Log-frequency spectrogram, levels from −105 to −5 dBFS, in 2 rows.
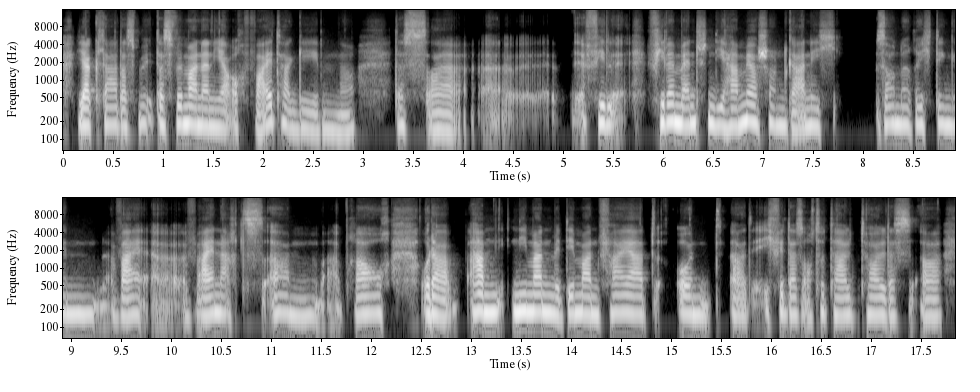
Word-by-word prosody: Ja 170 Hz, -, +7 dB
klar, 175 Hz, +1 st, -2 dB
das 160 Hz, +2 st, -3 dB
wi 185 Hz, +4 st, -5 dB
das 175 Hz, -3 st, +1 dB
will 180 Hz, -, +2 dB
man 180 Hz, -1 st, +6 dB
dann 165 Hz, -1 st, +3 dB
ja 155 Hz, -1 st, +1 dB
auch -, -, -4 dB
weitergeben, 145 Hz, -6 st, -1 dB
ne? 130 Hz, +2 st, -4 dB, 0.4 s
Dass, 170 Hz, -4 st, -2 dB
äh, 140 Hz, -1 st, 0 dB, 0.2 s
äh, -, -, -10 dB, 0.7 s
viele 185 Hz, -3 st, 0 dB, 0.2 s
viele 195 Hz, +1 st, +3 dB
Menschen, 185 Hz, +1 st, +4 dB
die 170 Hz, -1 st, 0 dB
haben 165 Hz, +4 st, +4 dB
ja 195 Hz, -1 st, +4 dB
schon 170 Hz, 0 st, +4 dB
gar 170 Hz, -, 0 dB
nicht 165 Hz, -2 st, -3 dB, 0.4 s
so 175 Hz, +1 st, -2 dB
'ne 175 Hz, -2 st, 0 dB
richtigen 170 Hz, +3 st, -2 dB
Weih 155 Hz, 0 st, +1 dB
äh, -, -, -8 dB
Weihnachts 165 Hz, +2 st, +1 dB
ähm, 160 Hz, +1 st, -3 dB
äh, 215 Hz, -, -10 dB
Brauch 165 Hz, 0 st, -1 dB, 0.3 s
oder 170 Hz, +2 st, +3 dB
haben 180 Hz, 0 st, +5 dB
niemanden, 180 Hz, -1 st, +5 dB
mit 155 Hz, -4 st, -1 dB
dem 170 Hz, +1 st, +1 dB
man 165 Hz, -1 st, +2 dB
feiert. 170 Hz, -1 st, -1 dB, 0.2 s
Und, 80 Hz, -5 st, -1 dB, 0.2 s
äh, -, -, -2 dB
d -, -, -16 dB
ich -, -, -6 dB
finde 175 Hz, -2 st, -1 dB
das 160 Hz, -1 st, -3 dB
auch -, -, -6 dB
total 160 Hz, -2 st, -3 dB
toll, 160 Hz, -1 st, -1 dB
dass, 150 Hz, 0 st, -2 dB
äh 150 Hz, 0 st, -2 dB
170 Hz, 170 wpm, -24 LUFS, 155-180 Hz, 0.7 s, Ja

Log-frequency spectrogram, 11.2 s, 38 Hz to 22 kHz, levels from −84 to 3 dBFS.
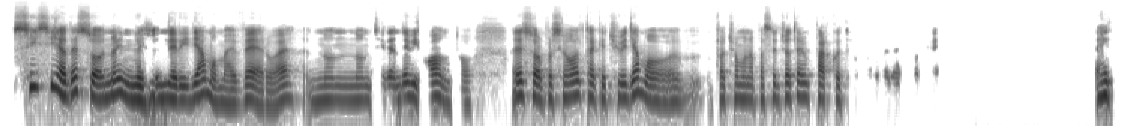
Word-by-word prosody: Sì, 280 Hz, 0 st, +4 dB
sì 285 Hz, -3 st, +2 dB
adesso 185 Hz, -4 st, +5 dB
noi 190 Hz, +6 st, +3 dB
ne 150 Hz, -3 st, +4 dB, 0.2 s
ne 155 Hz, -, +6 dB
ridiamo 150 Hz, +3 st, +2 dB
ma 130 Hz, -1 st, -4 dB
è 125 Hz, -, -2 dB
vero, 120 Hz, -5 st, 0 dB
eh, 155 Hz, +2 st, -2 dB
non 145 Hz, +1 st, -6 dB
non 145 Hz, 0 st, -6 dB
ti -, -, -14 dB
rendevi 155 Hz, +2 st, 0 dB
conto. 125 Hz, -8 st, -3 dB, 0.3 s
Adesso 180 Hz, -1 st, +2 dB
la -, -, +3 dB
prossima 160 Hz, +1 st, -2 dB
volta 180 Hz, -2 st, 0 dB
che 155 Hz, -, -4 dB
ci 150 Hz, +2 st, -11 dB
vediamo, 160 Hz, -6 st, 0 dB
uhm, 135 Hz, +7 st, -9 dB
facciamo 150 Hz, 0 st, -6 dB
una 150 Hz, -, -6 dB
passeggiata 160 Hz, +3 st, -3 dB
nel 170 Hz, -1 st, -3 dB
parco 155 Hz, -2 st, -3 dB
te -, -, -20 dB
lo -, -, -43 dB
faccio 480 Hz, -, -29 dB
vedere, -, -, -15 dB
okay. -, -, -17 dB, 1.6 s
Eh, 180 Hz, +1 st, +2 dB
155 Hz, 185 wpm, -22 LUFS, 145-175 Hz, 1.6 s, ne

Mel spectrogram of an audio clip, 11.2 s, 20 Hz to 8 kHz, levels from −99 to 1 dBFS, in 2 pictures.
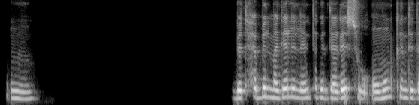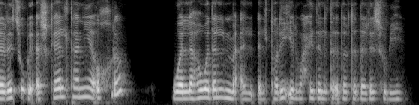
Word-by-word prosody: امم. 200 Hz, -1 st, -5 dB, 2.6 s
بتحب 225 Hz, +3 st, +2 dB
المجال 245 Hz, 0 st, +5 dB
اللي 225 Hz, -3 st, +2 dB
أنت 235 Hz, +3 st, -2 dB
بتدَرِّسه 235 Hz, +1 st, +4 dB
وممكن 230 Hz, +4 st, 0 dB
تدَرِّسه 220 Hz, -, +2 dB
بأشكال 255 Hz, -, -1 dB
تانية 250 Hz, -3 st, -3 dB
أخرى، 320 Hz, +9 st, -3 dB, 0.7 s
والَّا 200 Hz, +1 st, +4 dB
هوّ 225 Hz, +3 st, +3 dB
ده 230 Hz, 0 st, +1 dB
الم 225 Hz, -3 st, -3 dB
ال 190 Hz, -, -9 dB
الطريق 210 Hz, +4 st, -6 dB
الوحيد 215 Hz, 0 st, -5 dB
اللي 205 Hz, -2 st, -3 dB
تقدر 200 Hz, -, -6 dB
تدَرِّسه 195 Hz, 0 st, -7 dB
بيه؟ 190 Hz, +1 st, -14 dB
220 Hz, 120 wpm, -22 LUFS, 200-240 Hz, 2.6 s, المجال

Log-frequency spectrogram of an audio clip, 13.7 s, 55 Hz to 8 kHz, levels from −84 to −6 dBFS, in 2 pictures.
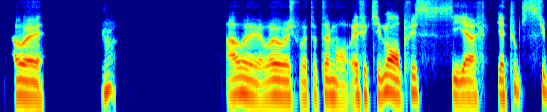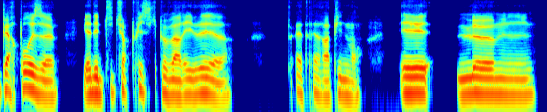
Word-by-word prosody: Ah 115 Hz, -, +2 dB
ouais. 110 Hz, -4 st, +5 dB, 0.7 s
Je 140 Hz, -, -5 dB
vois. 150 Hz, -4 st, -7 dB, 1.3 s
Ah 115 Hz, +3 st, +2 dB
ouais. 115 Hz, -7 st, +1 dB
Ouais, 115 Hz, +4 st, +3 dB
ouais, 115 Hz, -1 st, +4 dB
je 100 Hz, -, -7 dB
vois 105 Hz, -1 st, -6 dB
totalement! 105 Hz, -4 st, -3 dB
Effectivement, 120 Hz, +3 st, +3 dB
en 115 Hz, -, +3 dB
plus 130 Hz, +4 st, -4 dB
si 115 Hz, +2 st, -7 dB
il -, -, -2 dB
y 115 Hz, -, +3 dB
a 110 Hz, -1 st, +4 dB, 0.3 s
il -, -, -3 dB
y -, -, +6 dB
a -, -, +1 dB
tout 155 Hz, -, -7 dB
qui 125 Hz, -, -11 dB
se -, -, -6 dB
superpose, 150 Hz, -1 st, +2 dB
heu, 110 Hz, +1 st, 0 dB, 0.3 s
il -, -, -4 dB
y -, -, +5 dB
a -, -, +4 dB
des 130 Hz, 0 st, +4 dB
petites 130 Hz, +3 st, -9 dB
surprises 140 Hz, -7 st, -5 dB
qui -, -, -17 dB
peuvent 125 Hz, -3 st, -2 dB
arriver, 120 Hz, +2 st, +2 dB
heu, 100 Hz, -1 st, -2 dB, 0.8 s
très, -, -, -6 dB
très 130 Hz, -, -8 dB
rapidement 110 Hz, -1 st, -4 dB, 0.5 s
et 130 Hz, 0 st, +5 dB, 0.3 s
le 125 Hz, +1 st, +4 dB
mmh 120 Hz, 0 st, -4 dB
120 Hz, 185 wpm, -22 LUFS, 115-130 Hz, 1.3 s, y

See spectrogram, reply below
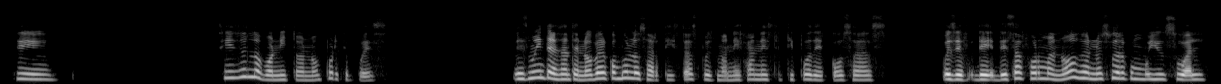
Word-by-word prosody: Sí. 235 Hz, -4 st, -2 dB, 1.6 s
Sí, 305 Hz, 0 st, -5 dB
eso 315 Hz, +3 st, -2 dB
es 355 Hz, -, -1 dB
lo 325 Hz, -4 st, +2 dB
bonito, 210 Hz, -1 st, -3 dB
¿no? 200 Hz, +2 st, -7 dB
Porque 240 Hz, -2 st, -8 dB
pues 185 Hz, 0 st, -11 dB, 1.3 s
es 255 Hz, +2 st, +1 dB
muy 300 Hz, -, +2 dB
interesante, 240 Hz, -6 st, +3 dB
¿no?, 215 Hz, +1 st, 0 dB
ver 270 Hz, +1 st, +4 dB
cómo 280 Hz, +1 st, +1 dB
los 265 Hz, -4 st, +1 dB
artistas, 210 Hz, +2 st, -5 dB
pues, 220 Hz, -2 st, -5 dB
manejan 210 Hz, +3 st, -6 dB
este 225 Hz, -1 st, -7 dB
tipo 230 Hz, +1 st, -2 dB
de 205 Hz, -2 st, -3 dB
cosas, 210 Hz, +1 st, -6 dB, 0.5 s
pues, 235 Hz, -1 st, +6 dB
de 225 Hz, -, +8 dB
f 220 Hz, +1 st, -12 dB
de 220 Hz, 0 st, +7 dB
de 220 Hz, +2 st, +2 dB
esa 280 Hz, +4 st, +1 dB
forma, 270 Hz, -1 st, 0 dB
¿no? 270 Hz, +9 st, +1 dB
O -, -, -1 dB
sea, 290 Hz, -1 st, +3 dB
no 250 Hz, 0 st, +1 dB
es 255 Hz, +4 st, -7 dB
algo 275 Hz, -2 st, +1 dB
muy 240 Hz, -1 st, -2 dB
usual. 225 Hz, -1 st, +1 dB
230 Hz, 185 wpm, -23 LUFS, 215-265 Hz, 1.6 s, de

